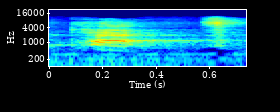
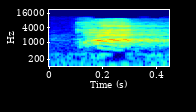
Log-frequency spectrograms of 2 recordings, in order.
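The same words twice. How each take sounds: First: Cat with the tongue going up and then down; crisp voiceless t at the end of cat; right cat. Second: Cat with the tongue left up at the top, no release; Cat without dropping the tongue; wrong cat. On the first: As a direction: release the t of cat with a puff of air. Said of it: "Up and then down". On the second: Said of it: "instead of cat". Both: Shown as a demonstration.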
